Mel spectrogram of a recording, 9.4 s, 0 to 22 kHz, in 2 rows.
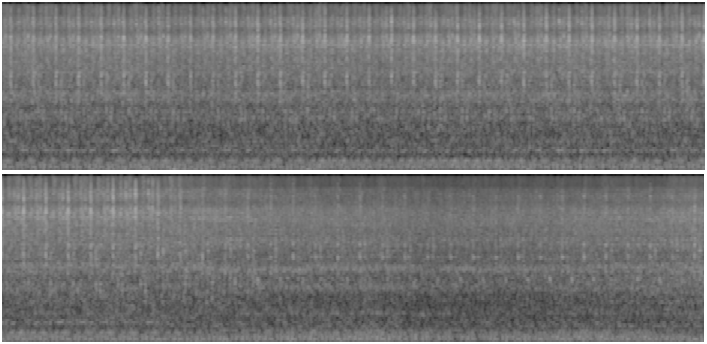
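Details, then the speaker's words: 1968 Lincoln Continental sedan after repair, warm idle after 10–15 minutes: quick light top-end tapping still riding over the rumble, pacing engine speed; lifters suspected; idles better than before but still sounds off under load. "husband idle in like 10 15 minutes it something kind of still tickin but they could just because the lifters are allowed to begin with"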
